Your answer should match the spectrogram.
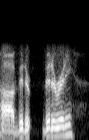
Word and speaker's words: Vitiritti: Vitiritti.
